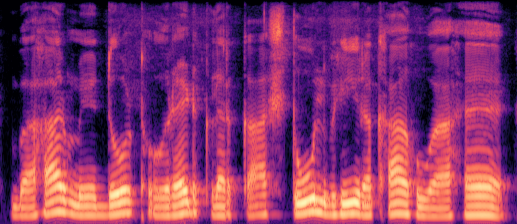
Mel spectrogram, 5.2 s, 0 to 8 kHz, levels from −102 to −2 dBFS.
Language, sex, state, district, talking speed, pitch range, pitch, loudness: Hindi, male, Jharkhand, Palamu, 140 wpm, 120-145 Hz, 130 Hz, -14 LUFS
